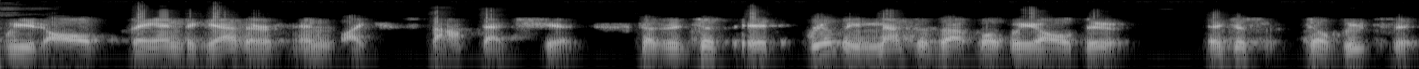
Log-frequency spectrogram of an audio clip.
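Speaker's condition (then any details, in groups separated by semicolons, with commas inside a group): Cleft palate; congenital cleft palate, mouth, ear, nose and throat structure differ from most people, cannot blow up balloon; ear pressure not relieved, cannot clear ear, ear hurts in wrestling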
